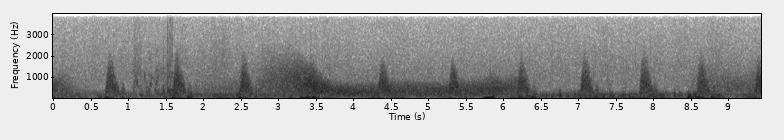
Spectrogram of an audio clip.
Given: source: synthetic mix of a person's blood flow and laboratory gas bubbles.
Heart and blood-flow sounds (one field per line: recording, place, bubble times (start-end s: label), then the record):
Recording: Doppler ultrasound of blood flow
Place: subclavian vein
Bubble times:
1.06-1.72 s: bubbles
From the record:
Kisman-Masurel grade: 211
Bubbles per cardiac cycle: several, 3 to 8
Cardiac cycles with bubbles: 1 to 10%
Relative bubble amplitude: barely perceptible (0.100 to 0.250)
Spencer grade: 1 (occasional bubble signal discernible with the cardiac motion signal, with majority of cardiac periods free of bubbles)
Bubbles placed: anywhere in the cardiac cycle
